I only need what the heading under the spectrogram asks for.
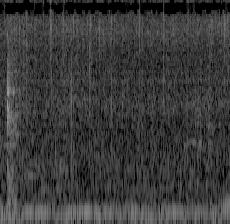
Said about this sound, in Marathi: आता चांगले परतून घेऊया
